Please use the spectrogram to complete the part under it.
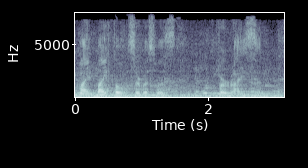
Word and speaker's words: Verizon: It's Verizon. – Well, I know. I always say Verizon. Verizon. Oh. – Like, but it rhymes with Horizon.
